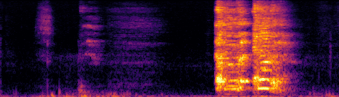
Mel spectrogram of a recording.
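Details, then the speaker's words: Adult with a cold whose cough has worsened over a week and hurts: faint breathy throat sounds, then two loud, harsh back-to-back coughs in a quiet room. "I will try not to cough directly into the microphone but you know you will hear me cough like I'm feeling one coming right now excuse me yeah"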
